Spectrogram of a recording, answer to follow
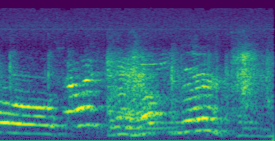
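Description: High-pitched voices talking and exclaiming, the words unclear.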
